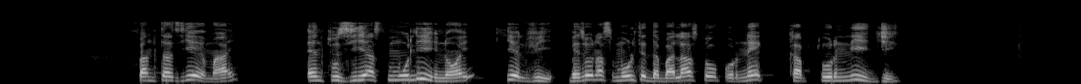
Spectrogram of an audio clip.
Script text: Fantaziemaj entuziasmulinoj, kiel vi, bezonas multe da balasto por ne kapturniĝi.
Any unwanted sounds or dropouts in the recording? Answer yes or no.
no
